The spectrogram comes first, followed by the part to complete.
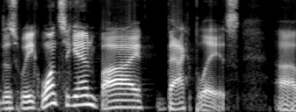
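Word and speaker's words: Backblaze: week once again by back Blaze uh which I still pronounce sometimes in my head as back blaz because I think it sounds fancier but God anyway they're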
